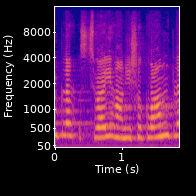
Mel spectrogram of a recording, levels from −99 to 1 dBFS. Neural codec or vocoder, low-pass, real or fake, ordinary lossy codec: none; 14.4 kHz; real; none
